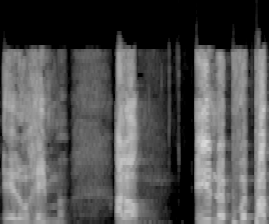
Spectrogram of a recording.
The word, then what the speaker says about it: Elohim: Ça écrit en français Elohim, mais c'est Elohim.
